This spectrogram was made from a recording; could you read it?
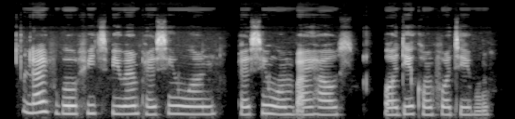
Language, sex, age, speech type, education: Nigerian Pidgin, female, 15-29, spontaneous, tertiary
